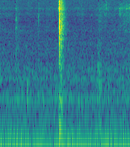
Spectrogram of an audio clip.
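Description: A phone clacks lightly as it is picked up from a hard surface.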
